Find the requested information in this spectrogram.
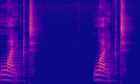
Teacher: And in this case, that final D sounds more like a T. It gets a softer T sound, liked, because you're coming from a K sound.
